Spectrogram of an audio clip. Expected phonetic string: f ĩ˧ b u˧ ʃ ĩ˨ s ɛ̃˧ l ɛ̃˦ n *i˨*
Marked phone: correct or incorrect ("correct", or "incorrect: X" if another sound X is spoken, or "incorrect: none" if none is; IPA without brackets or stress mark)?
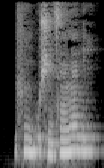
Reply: incorrect: i˦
